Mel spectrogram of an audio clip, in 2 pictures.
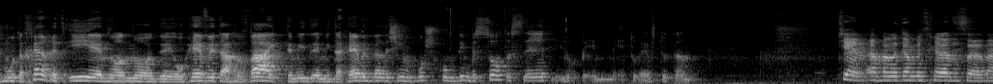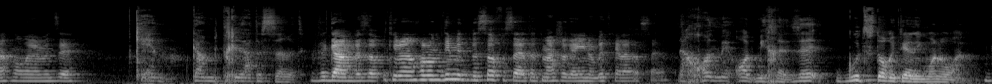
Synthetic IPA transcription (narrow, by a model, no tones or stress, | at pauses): dmutaχe̞ʁetʰiemeo̞dmeo̞do̞ɦe̞vetaɦavaitamidmitaɦe̞vet̚beanaʃimavkoʃanaχulomdimbeso̞fase̞ʁetḭlo̰b̥e̞̰ʔḛmḛtohḛveto̞ta̰m | kenavalɡambetχilatase̞ʁetanaχnuʁo̞imetze̞ | kʰenɡ̥ambetχilatase̞ʁetveɡambesokiːluanaχnulo̞mdimetbeso̞fase̞ʁetetmaʃeʁainubetχilatase̞ʁetnaχo̞nmeʔo̞dmiχelzeɡudsto̞ʁiteliŋwanowa̰n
